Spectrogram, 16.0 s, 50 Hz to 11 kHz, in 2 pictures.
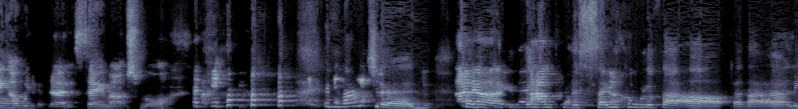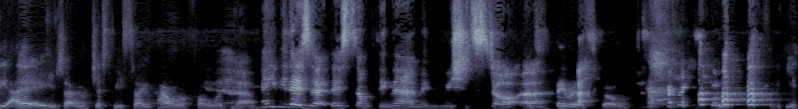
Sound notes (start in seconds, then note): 1.9 laughs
